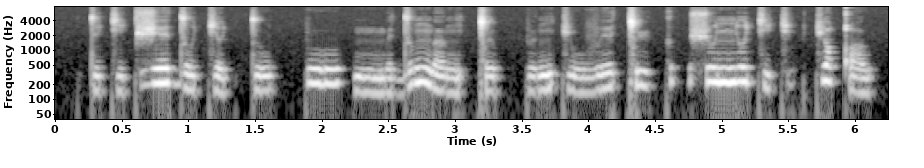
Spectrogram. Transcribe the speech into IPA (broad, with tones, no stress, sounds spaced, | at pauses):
t ʏ˨ c ɪ˨ c ʒ e˥ d o˨ c œ˨ c t u˨˥ pː u˥ | mː ʏ˨ d ʊ˥ ŋ œ˨ ŋ ǀ ʏ˨ pː ʏ˨˥ ŋ c u˨ β ɪ˥ ǀ y˥ k | ʃ o˥ ɲ ɔ˥ c ɪ˨ c ʊ˥ k c u˥ qʼ u˨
